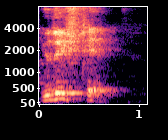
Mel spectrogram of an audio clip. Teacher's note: ये ध में जो ई था, इसके कारण ये जो स आया, ये स जो दंत्य देख रहे हो स्थिर वाला, ये श मूर्धन्य बन गया सर, और इस मूर्धन्य श के कारण आगे जो थ आया इसका ठ बन गया।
